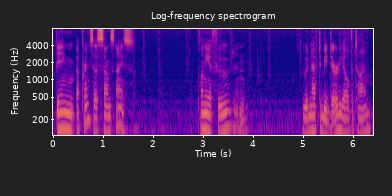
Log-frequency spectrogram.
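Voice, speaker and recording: A man playing a kindly, protective knife-thrower uncle in a tabletop role-play, gentle and reassuring. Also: medium pitch, moderate pace, creaky, a little hiss or hum, close to an everyday voice.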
